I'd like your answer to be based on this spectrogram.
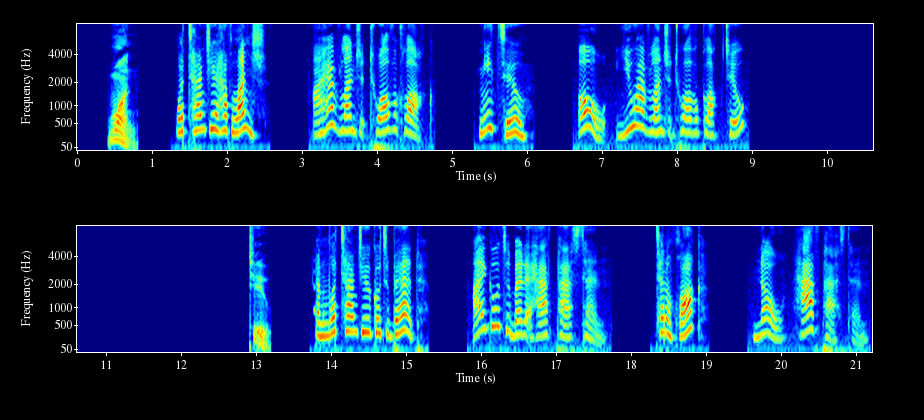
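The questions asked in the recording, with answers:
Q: What time do you have lunch?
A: 12 o'clock

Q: And what time do you go to bed?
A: 10:30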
